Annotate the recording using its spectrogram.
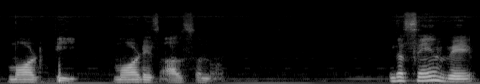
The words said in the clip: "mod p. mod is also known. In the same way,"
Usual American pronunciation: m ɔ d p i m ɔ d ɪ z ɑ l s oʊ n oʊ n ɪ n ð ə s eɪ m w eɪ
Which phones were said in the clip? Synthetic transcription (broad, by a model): m ɔ d b i m ɔ d ɪ z ɑ l s oʊ n oʊ n ɪ n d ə s eɪ m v eɪ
